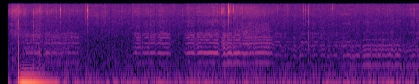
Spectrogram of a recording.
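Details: ['Sandy carder bee, a bumblebee said to be recognisable by its voice and generally fairly rare: a loud knock opens, then a low droning buzz in bursts, its pitch wavering and dipping, with short ticks and faint background hiss.']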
